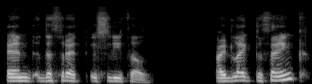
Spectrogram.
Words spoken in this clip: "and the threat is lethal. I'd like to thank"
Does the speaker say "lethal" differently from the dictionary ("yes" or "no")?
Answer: yes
